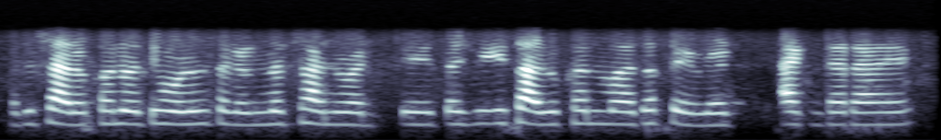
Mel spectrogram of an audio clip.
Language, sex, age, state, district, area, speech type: Marathi, female, 18-30, Maharashtra, Nagpur, urban, conversation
